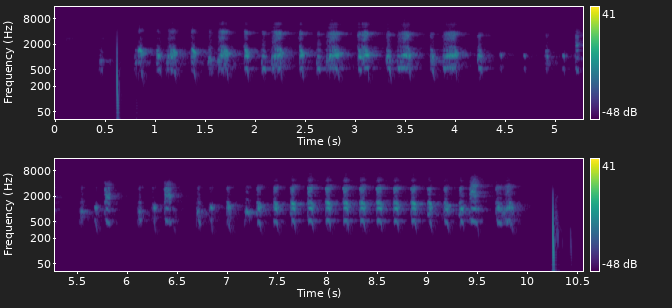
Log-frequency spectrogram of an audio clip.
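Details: Female chukar partridge used as a lure for hunting, calling in a long fast run of harsh cackling chuck notes, nearly three per second, with a short pause midway before the rhythmic chatter resumes.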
